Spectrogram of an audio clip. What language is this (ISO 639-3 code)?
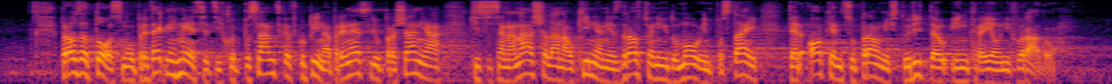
slv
